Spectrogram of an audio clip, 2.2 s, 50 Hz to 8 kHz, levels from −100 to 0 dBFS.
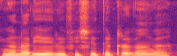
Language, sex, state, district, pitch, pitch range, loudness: Tamil, male, Tamil Nadu, Kanyakumari, 140 Hz, 130-140 Hz, -14 LUFS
